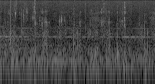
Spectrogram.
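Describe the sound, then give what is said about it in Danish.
Faint chewing and biting of salami, soft moist mouth sounds and small crunches repeating irregularly with no talk. “Skal vi prøve den til noget salami? Ja, lad os tage en gang salami.”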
